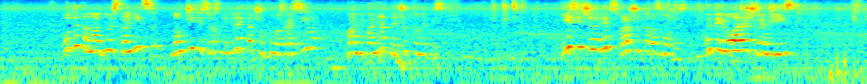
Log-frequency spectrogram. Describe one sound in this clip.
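A woman speaks calmly, in a clear voice nearby.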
